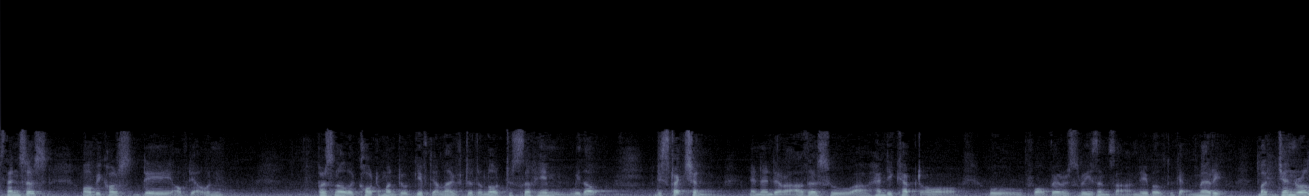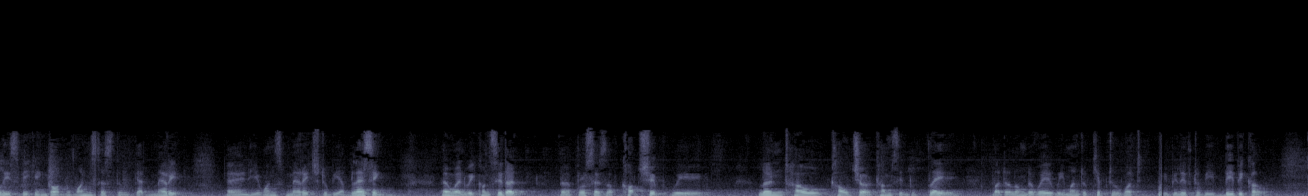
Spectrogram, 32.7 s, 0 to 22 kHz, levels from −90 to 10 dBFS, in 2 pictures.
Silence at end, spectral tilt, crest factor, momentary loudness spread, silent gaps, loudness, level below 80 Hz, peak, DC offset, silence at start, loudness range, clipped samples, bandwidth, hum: 0 s; -7.5 dB/octave; 20 dB; 16 LU; none; -32 LUFS; -54 dBFS; -12 dBFS; under 0.1%; 0 s; 3 LU; under 0.1%; 7.8 kHz; none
